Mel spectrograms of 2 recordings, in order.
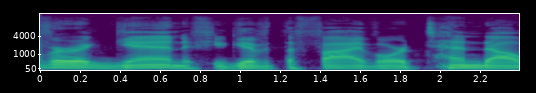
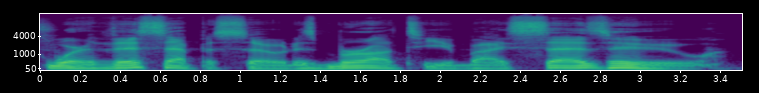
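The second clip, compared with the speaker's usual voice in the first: movie trailer announcer; 2 semitones lower, slower than usual. Pretend. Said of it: "I sound like a professional announcer".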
